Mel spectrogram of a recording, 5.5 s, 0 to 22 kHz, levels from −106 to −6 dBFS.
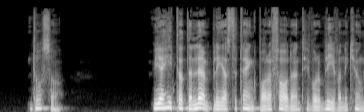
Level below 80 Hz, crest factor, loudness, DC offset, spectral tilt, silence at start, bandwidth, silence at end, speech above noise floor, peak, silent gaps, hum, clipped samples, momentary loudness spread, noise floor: -52 dBFS; 18 dB; -20 LUFS; under 0.1%; -7 dB/octave; 0.45 s; 16.5 kHz; 0 s; 60 dB; -2 dBFS; none; none; under 0.1%; 10 LU; -79 dBFS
